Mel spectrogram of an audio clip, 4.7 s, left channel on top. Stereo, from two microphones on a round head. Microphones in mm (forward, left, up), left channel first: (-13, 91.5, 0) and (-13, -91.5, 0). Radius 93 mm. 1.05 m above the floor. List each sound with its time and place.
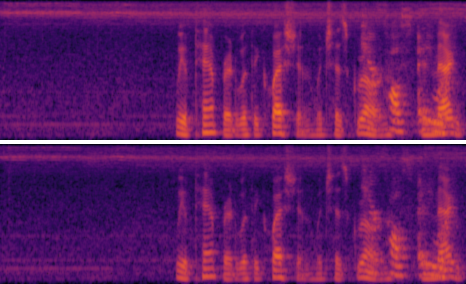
0.0 s an insect: 15° left (ahead or behind), 2.5 m
1.8 s a man speaking: 20° left (ahead or behind), 0.6 m
3.6 s a woman speaking: 55° left (ahead or behind), 4 m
